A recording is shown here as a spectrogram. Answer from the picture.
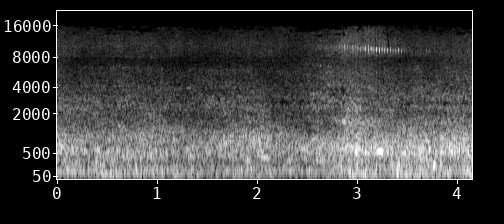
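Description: A stream of small motorcycles passing close by, a steady mix of engine drone and tyre noise that grows slightly louder near the end.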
